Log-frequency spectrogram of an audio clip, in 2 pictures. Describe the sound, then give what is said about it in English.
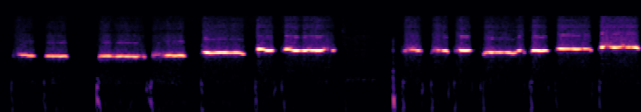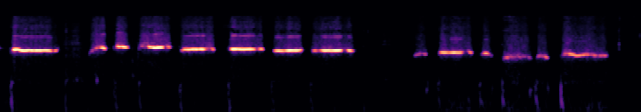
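Someone whistles a song melody for listeners to guess its title and artist, a steady string of pitched phrases with brief pauses between them, the melody rising and falling for about sixteen seconds with no talking. “whistling a song that you'll hear on night number two if you win tickets.”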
